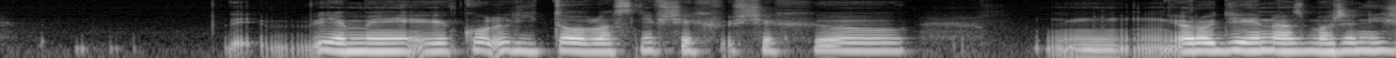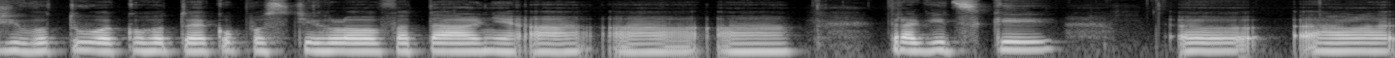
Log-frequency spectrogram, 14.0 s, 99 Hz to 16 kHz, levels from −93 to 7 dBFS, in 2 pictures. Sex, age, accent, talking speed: female, 20-39, native, 95 wpm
